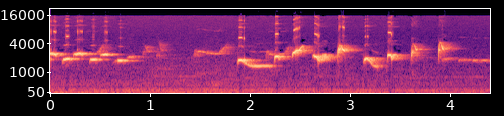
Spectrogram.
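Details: White-rumped shama singing as a lure for rival birds: soft warbled notes, a brief pause, then a quick series of loud upslurred and downslurred whistles.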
